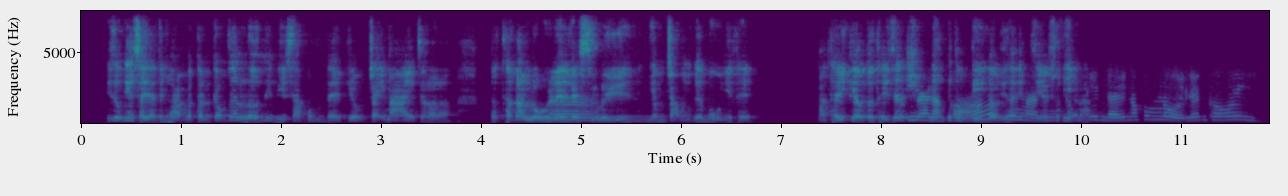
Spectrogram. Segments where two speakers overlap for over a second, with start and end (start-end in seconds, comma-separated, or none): 8.1-10.1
